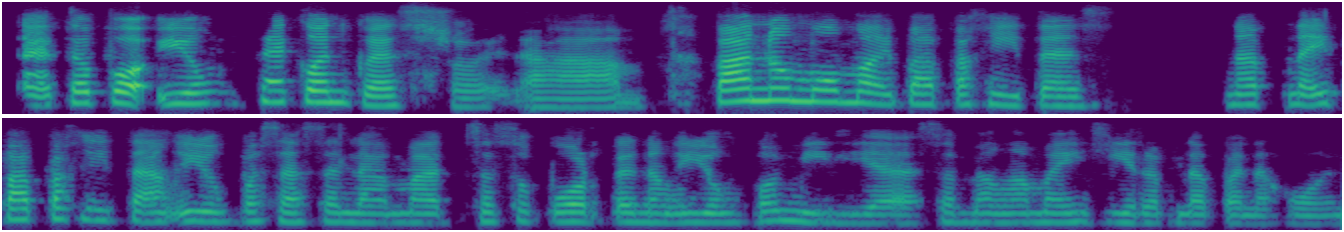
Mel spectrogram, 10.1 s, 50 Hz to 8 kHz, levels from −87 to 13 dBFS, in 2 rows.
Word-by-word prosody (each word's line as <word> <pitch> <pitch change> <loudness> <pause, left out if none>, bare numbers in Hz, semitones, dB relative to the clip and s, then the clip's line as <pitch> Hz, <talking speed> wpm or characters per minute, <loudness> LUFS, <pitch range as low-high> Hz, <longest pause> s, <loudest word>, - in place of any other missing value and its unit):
Eto 260 +6 +2
po 260 -1 +9
yung 250 +1 +2 0.2
second 280 -1 +5
question, 205 -4 -2
um, 175 0 -3 0.2
pano 310 +2 +9
mo 290 -1 +3
maipapakitas 230 -5 -1 0.5
na 230 0 -1
naipapakita 245 -1 0
ang - - -9
iyong 215 -1 -2
pasasalamat 200 -3 -4
sa 210 -1 -9
suporta 210 -2 -3
ng 195 -1 -6
iyong 195 0 -5
pamilya 195 -4 -6
sa 200 - -10
mga 195 0 -8
mahihirap 195 -2 -7
na 180 - -4
panahon? 170 -1 -10
205 Hz, 145 wpm, -22 LUFS, 190-240 Hz, 0.5 s, po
